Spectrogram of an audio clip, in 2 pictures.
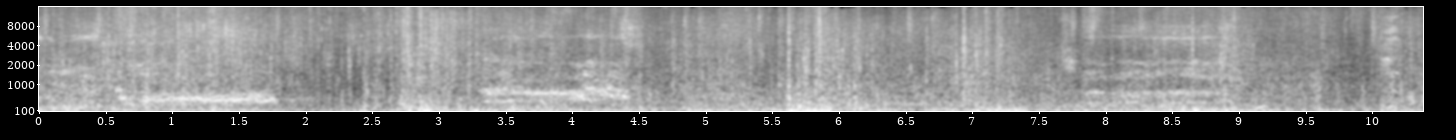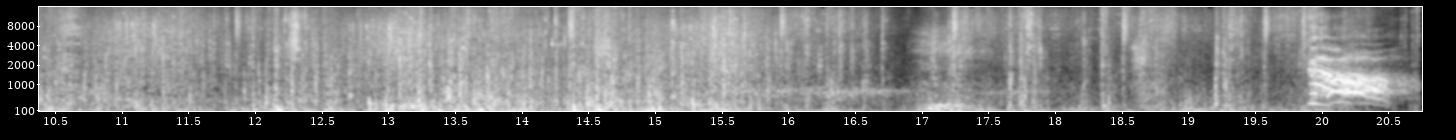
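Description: Large wings beat heavily through the air.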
